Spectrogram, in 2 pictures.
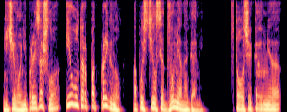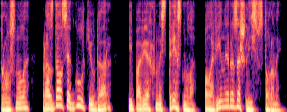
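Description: Male audiobook narrator, husky voice, animated pitch, expressive storytelling. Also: moderate pace, no room sound, studio quality. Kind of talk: scripted narration.

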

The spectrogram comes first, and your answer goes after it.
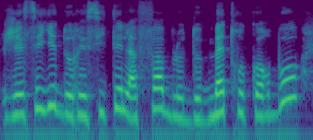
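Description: A woman's voice: mid-range voice, moderate pace, darkish tone, no echo, studio quality, close to an everyday voice. A woman voicing a polite, earnest and slightly confused young girl in a storybook. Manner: polite, earnest, a little flustered.

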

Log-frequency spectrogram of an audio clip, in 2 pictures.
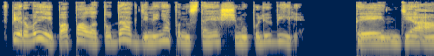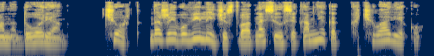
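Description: A woman narrating an audiobook in the first person with a measured, expressive reading. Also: mid-range voice, no room sound, clean studio sound.

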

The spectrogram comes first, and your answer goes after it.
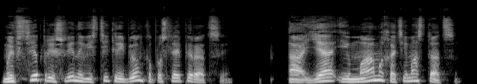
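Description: An older grandmother who insists on staying at the bedside, in a storybook reading, as a male narrator puts her on. The voice is raised slightly from his own and husky. She speaks with firm conviction. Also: on the high side, animated, fairly quick, no echo, pitched above the performer's own voice. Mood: insistent.

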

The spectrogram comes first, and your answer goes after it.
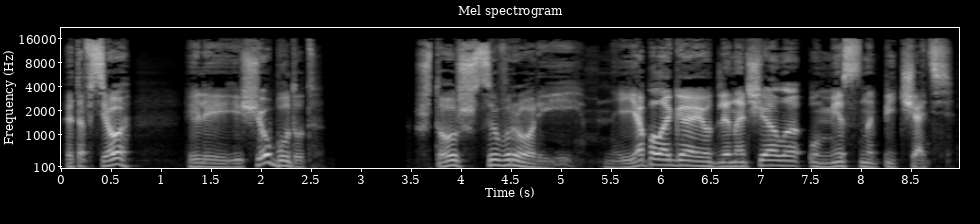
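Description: A sneering villainous mage with a cold, mocking drawl, as a male audiobook reader puts him on. His voice sits at an ordinary middle pitch. The recording is close and completely dry. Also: animated, dry recording. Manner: mocking, drawn-out taunting speech.

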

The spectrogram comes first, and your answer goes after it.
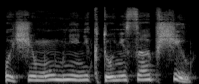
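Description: A woman's voice: deep voice, normal speed, breathy edge. A woman reading the part of an older, domineering dragon mother who gives orders and scolds. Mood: commanding. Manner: commanding, scolding.

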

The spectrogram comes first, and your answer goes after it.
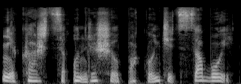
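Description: A woman's voice: deep voice, a little fast, gravelly, fairly bright tone, slightly rough, no room sound, studio quality, full character voice. A woman voicing a tearful, frightened young noblewoman who pleads between sobs. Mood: distraught. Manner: pleading, sobbing.

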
